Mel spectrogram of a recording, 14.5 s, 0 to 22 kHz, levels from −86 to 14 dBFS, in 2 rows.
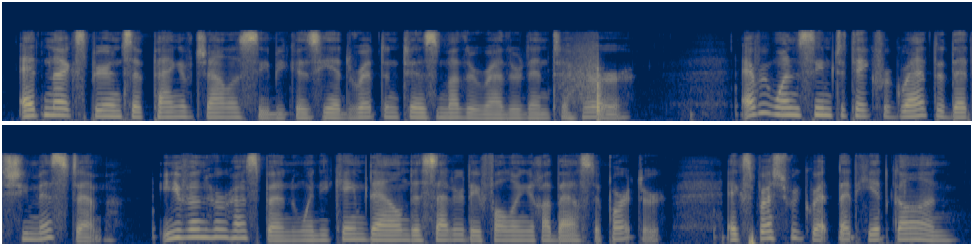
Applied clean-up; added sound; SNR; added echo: neural mask model RNNoise.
